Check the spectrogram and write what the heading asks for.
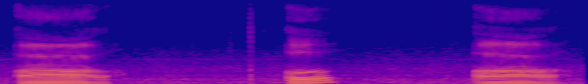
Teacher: अ की अपेक्षा 2 गुना समय लगता है, जैसे आ, अर्थात अ से 2 गुना समय लगा।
